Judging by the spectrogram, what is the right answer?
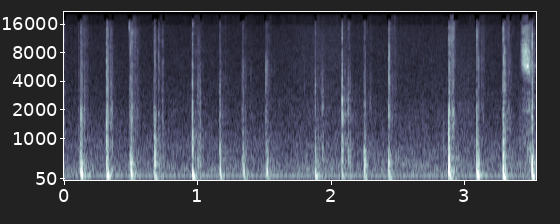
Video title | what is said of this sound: A Bread SO EASY Anyone Can Make It! No-Knead Artisan Bread | tap this so you can hear how wonderful this crust is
